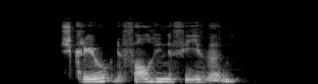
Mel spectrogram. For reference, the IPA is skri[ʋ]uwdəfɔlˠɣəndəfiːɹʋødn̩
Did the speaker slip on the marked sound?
yes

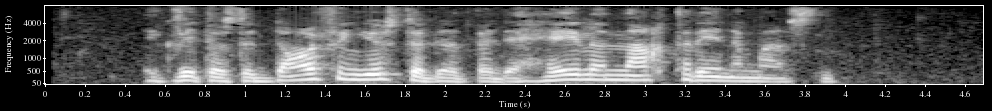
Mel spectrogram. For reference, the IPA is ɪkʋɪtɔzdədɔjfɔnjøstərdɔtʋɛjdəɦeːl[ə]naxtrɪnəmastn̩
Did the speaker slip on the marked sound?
no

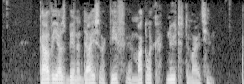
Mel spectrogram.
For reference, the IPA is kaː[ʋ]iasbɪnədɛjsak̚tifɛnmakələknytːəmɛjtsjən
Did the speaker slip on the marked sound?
yes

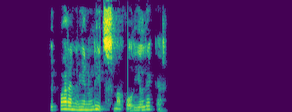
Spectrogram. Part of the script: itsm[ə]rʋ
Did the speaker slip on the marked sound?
yes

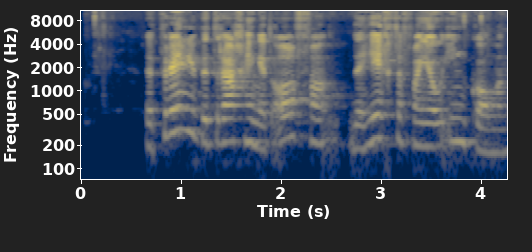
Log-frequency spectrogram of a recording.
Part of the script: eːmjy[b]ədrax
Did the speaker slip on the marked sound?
no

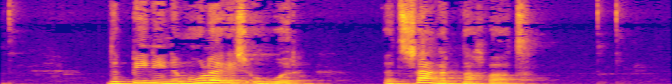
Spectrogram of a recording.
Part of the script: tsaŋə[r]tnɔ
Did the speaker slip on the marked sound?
no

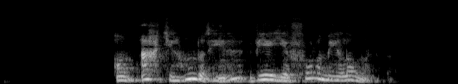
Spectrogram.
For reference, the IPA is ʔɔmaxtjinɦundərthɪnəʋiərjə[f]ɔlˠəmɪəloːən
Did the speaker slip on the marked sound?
no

